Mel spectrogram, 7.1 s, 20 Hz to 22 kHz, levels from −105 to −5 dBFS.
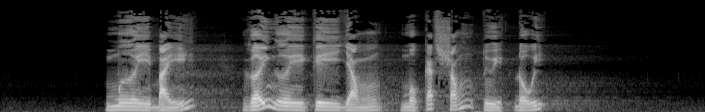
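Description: Nothing goes wrong anywhere in this bit of speech, so there's no fault to point to at any moment along the way.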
